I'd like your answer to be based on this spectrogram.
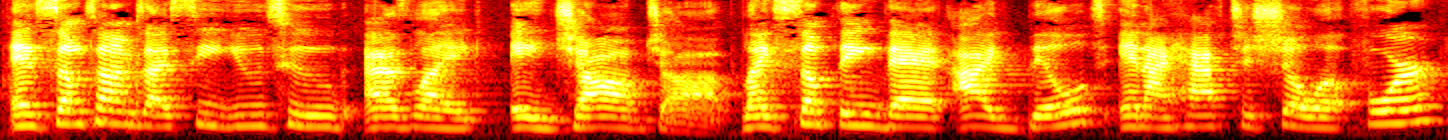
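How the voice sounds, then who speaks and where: A woman in her twenties chatting casually and candidly to camera as a YouTuber, emphatic and expressive, with slangy talk and free swearing. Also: mid-range voice. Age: 20s. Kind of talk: casual confessional chat to camera. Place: small indoor home room, seated before a tapestry.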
